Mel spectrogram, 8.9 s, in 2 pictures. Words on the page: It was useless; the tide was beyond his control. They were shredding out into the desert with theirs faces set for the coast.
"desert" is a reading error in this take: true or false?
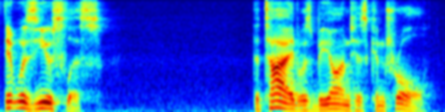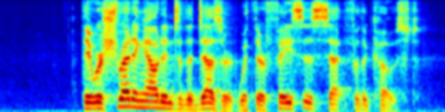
false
